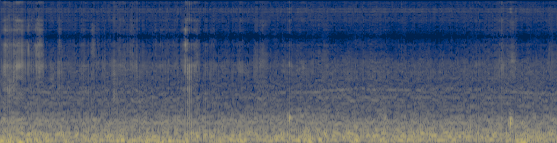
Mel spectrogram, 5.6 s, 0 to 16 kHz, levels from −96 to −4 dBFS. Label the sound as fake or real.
fake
